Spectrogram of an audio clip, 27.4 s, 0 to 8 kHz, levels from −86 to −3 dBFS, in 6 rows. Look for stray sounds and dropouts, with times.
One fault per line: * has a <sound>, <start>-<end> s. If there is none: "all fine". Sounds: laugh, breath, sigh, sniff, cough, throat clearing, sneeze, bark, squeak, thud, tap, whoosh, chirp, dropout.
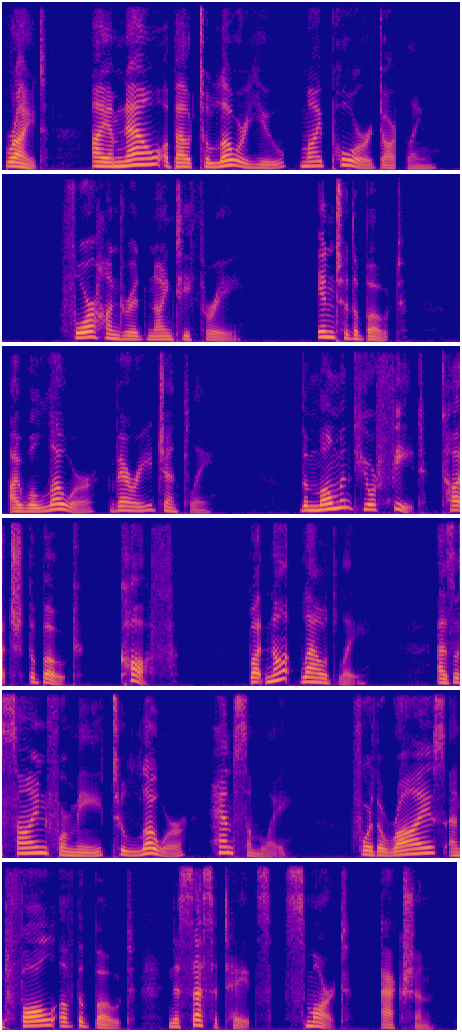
* has a dropout, 3.9-4.1 s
